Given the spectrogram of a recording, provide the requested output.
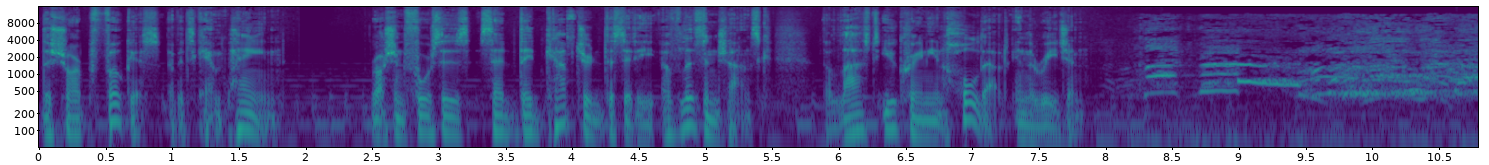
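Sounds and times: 
speech: 0:00.0 - 0:01.9, 0:02.5 - 0:08.0
group of fighters shouting in celebration: 0:08.2 - 0:10.7.

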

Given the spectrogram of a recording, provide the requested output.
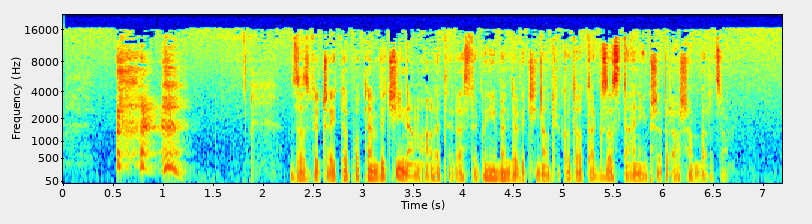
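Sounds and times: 
person clearing throat: 0:00.5 - 0:01.3
speech: 0:02.3 - 0:06.9.

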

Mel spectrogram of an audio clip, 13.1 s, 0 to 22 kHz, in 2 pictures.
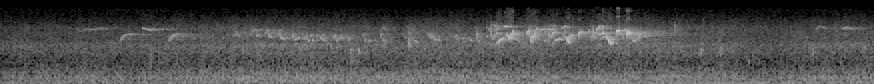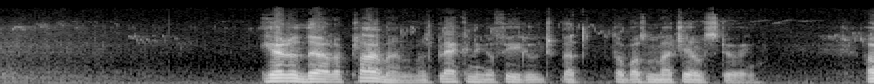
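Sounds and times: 
low steady outdoor rumble: 0:00.0 - 0:13.0
thin faint birdsong with high chirps and short trills: 0:00.0 - 0:13.0
speech: 0:08.6 - 0:12.3.

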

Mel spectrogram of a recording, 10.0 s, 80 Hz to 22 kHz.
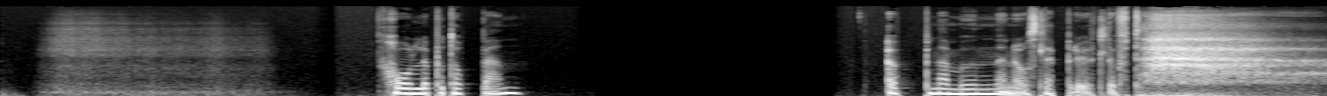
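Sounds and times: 
long deep breath drawn in through the nose: 0:00.2 - 0:02.2, 0:08.6 - 0:09.9
speech: 0:02.9 - 0:04.0, 0:06.6 - 0:08.8.

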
